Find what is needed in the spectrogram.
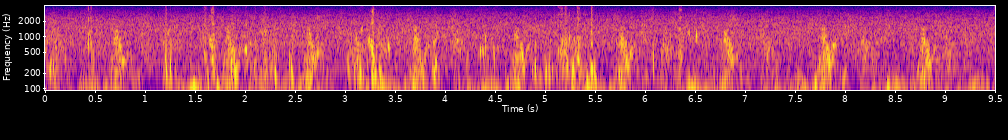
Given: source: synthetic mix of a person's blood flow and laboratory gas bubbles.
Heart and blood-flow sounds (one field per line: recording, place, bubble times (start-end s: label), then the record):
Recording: Doppler ultrasound of blood flow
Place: precordium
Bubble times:
0.00-0.14 s: bubbles
0.39-0.52 s: bubbles
1.16-1.35 s: bubbles
1.57-1.74 s: bubbles
1.83-2.36 s: bubbles
2.42-2.53 s: bubbles
3.00-3.50 s: bubbles
3.86-3.96 s: bubbles
4.32-4.54 s: bubbles
4.87-5.54 s: bubbles
6.06-6.13 s: bubbles
6.32-6.57 s: bubbles
From the record:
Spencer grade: 3 (all of the cardiac periods contain showers or single bubble signals, but not dominating or overriding the cardiac motion signals)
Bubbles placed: only in the low amplitude regions of the cardiac cycle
